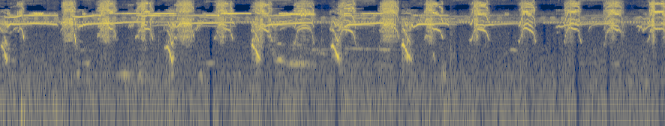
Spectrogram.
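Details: Plaintive cuckoo nestling that hatched late gives insistent, shrill, high-pitched chirps about once per second, each note a hissy burst with a short descending tail and slightly irregular spacing.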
